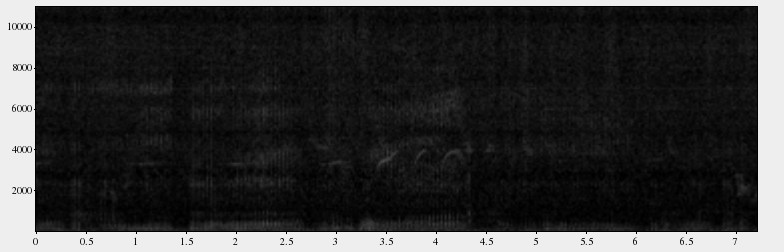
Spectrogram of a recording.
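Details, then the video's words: A forest-dwelling cat purrs as it is petted, a low throbbing drone pulsing in breath-long surges, with short bright bird chirps overhead around the middle and light rustling. "Petting a Cat in the Forest Natural Sound"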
